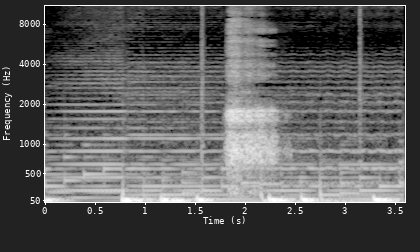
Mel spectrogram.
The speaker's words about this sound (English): Gasp before the kiss.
